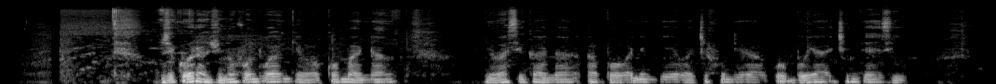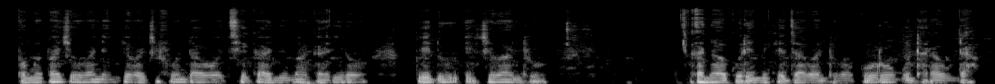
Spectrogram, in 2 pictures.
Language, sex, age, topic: Ndau, male, 25-35, education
